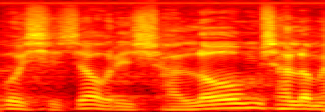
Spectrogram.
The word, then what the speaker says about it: 샬롬: 그래서 인사할 때도 샬롬 그러지 마시고 그리고 샬롬이라는 말은 뒤에다가 강세를 좀 쳐야 돼요. 샬롬 이렇게 하는 것이 원래에 발음에 맞습니다.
